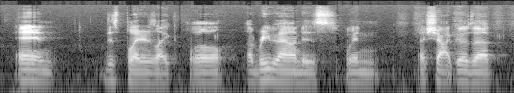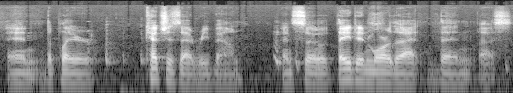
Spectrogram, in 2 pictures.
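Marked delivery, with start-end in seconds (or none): none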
